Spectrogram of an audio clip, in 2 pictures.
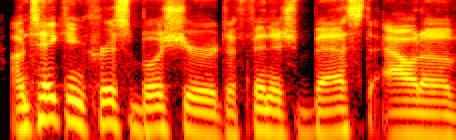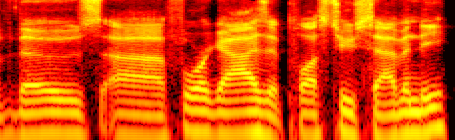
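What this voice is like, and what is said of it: Heavy regional accent. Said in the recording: “the ... voice accent's coming out heavy”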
